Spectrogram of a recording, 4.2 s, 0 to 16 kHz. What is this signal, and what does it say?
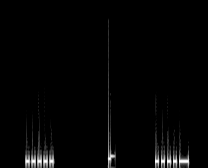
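Morse code, heard as a keyed tone, about 20 wpm, 700 Hz. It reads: 5 4
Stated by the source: Single letter and number Morse drill at 20 wpm, from N4LCD.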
